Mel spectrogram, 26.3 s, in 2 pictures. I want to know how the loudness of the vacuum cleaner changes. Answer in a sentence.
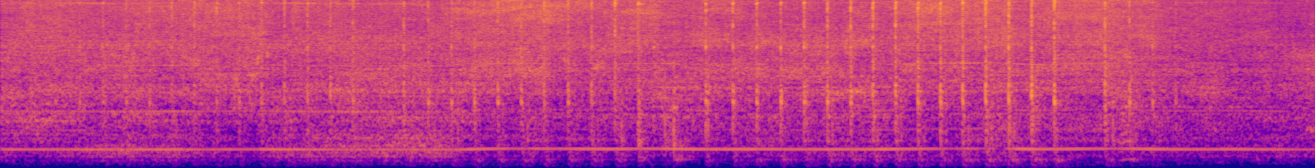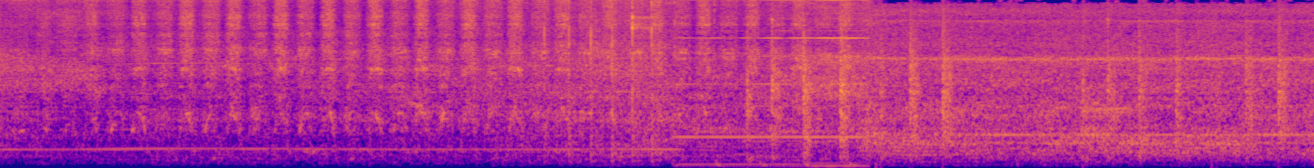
The volume of the vacuum cleaner goes down, then up.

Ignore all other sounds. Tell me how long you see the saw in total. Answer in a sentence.
You can hear the saw for 11 seconds altogether.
